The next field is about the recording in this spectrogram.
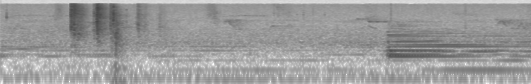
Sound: door shuts

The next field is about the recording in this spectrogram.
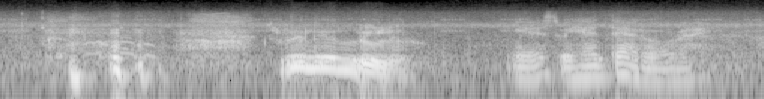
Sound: chuckles

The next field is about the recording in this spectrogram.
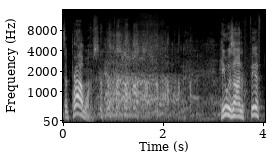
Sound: audience laughter

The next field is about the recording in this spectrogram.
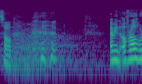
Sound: laughter

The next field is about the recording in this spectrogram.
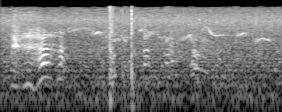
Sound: laughs

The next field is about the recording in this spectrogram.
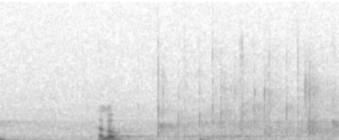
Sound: applause

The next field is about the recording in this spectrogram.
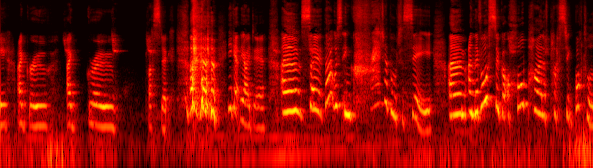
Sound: laughing

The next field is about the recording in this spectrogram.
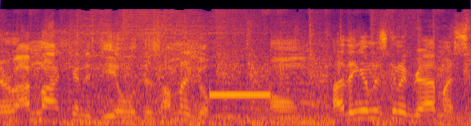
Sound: beeping

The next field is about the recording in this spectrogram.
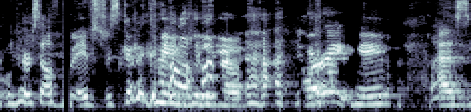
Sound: laughing

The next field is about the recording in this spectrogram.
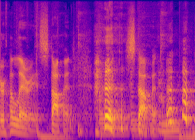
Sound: laughs

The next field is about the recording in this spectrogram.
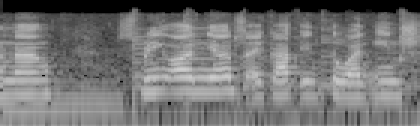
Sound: sizzle

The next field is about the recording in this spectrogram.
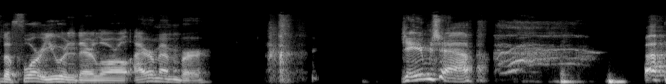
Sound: laughter

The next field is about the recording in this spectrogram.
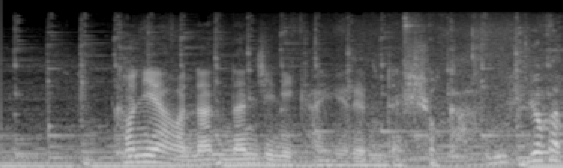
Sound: foreign language

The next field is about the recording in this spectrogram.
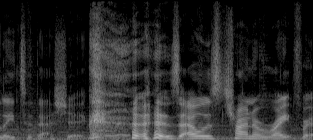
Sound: laughs

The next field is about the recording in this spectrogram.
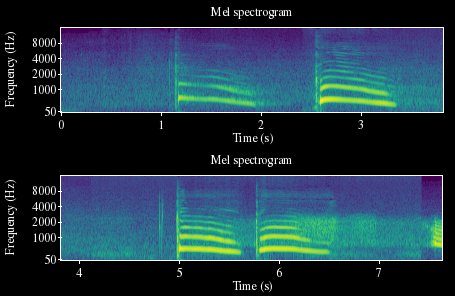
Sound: a seagull caws

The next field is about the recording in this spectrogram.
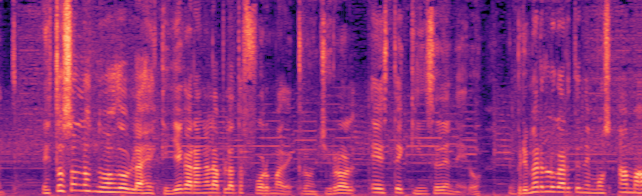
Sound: spanish

